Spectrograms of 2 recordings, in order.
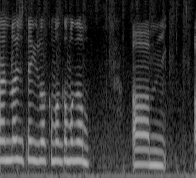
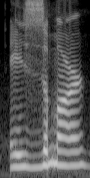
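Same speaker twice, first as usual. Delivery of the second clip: loud; 12 dB louder, slower than usual. Acted. Yelling the word ASMR.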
